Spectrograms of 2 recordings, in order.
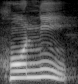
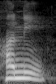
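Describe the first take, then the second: First: The first vowel sounds like 'oh'. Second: The first vowel sounds like 'uh'. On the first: The speaker calls it wrong. "होनी ऐसे नहीं पढ़ेंगे" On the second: The speaker calls it right. "इसको हम अ पढ़ रहे हैं"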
